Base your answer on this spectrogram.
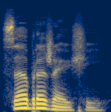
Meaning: present active imperfective participle of сообража́ть (soobražátʹ)
- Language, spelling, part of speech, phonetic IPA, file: Russian, соображающий, verb, [sɐɐbrɐˈʐajʉɕːɪj], Ru-соображающий.ogg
